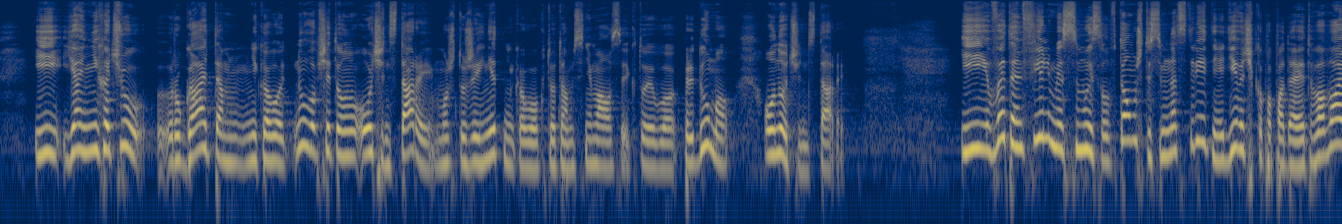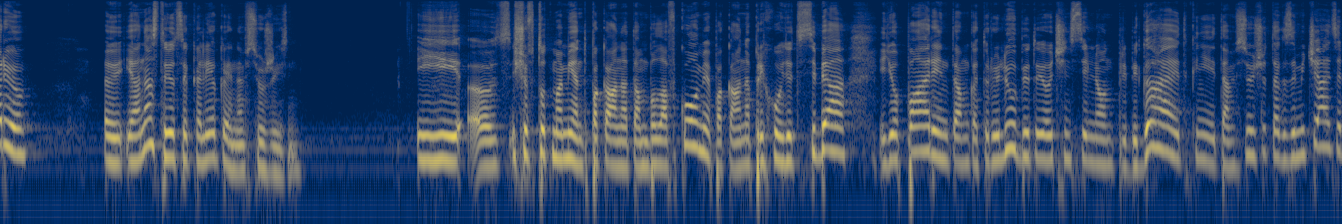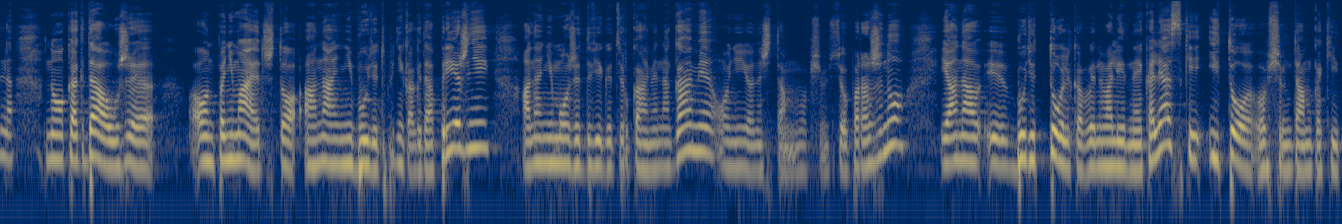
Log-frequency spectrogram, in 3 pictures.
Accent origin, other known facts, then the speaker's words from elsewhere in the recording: Crimea, Ukraine; moved away as an adult; Я родилась в Крыму. Я в Крыму прожила 26 лет, и с тех пор каждый год я туда ездила, как минимум месяц каждый год я жила в Крыму.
